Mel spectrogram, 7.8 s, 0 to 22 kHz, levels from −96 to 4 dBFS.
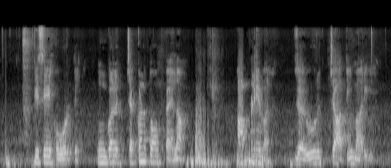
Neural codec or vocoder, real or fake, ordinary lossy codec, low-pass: none; real; MP3, 64 kbps; 10.8 kHz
